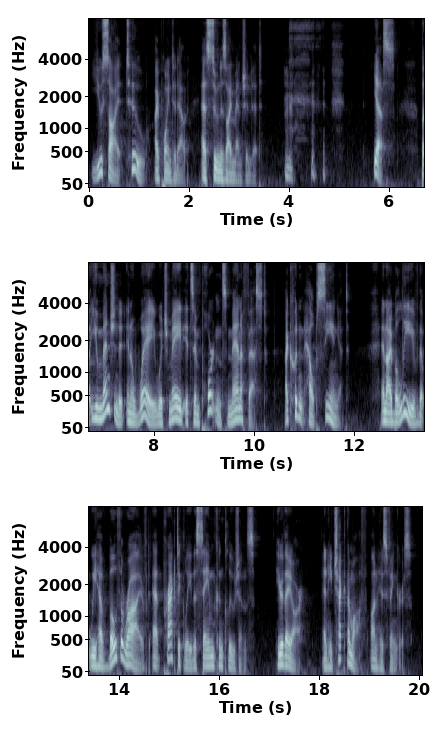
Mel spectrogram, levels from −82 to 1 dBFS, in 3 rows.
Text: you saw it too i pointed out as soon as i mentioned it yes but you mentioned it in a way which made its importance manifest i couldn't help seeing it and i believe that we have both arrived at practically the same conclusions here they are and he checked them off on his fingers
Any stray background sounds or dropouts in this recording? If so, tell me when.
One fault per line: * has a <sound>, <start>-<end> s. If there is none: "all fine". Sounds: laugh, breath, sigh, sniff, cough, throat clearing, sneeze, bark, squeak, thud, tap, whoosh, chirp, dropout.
* has a laugh, 3.9-5.1 s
